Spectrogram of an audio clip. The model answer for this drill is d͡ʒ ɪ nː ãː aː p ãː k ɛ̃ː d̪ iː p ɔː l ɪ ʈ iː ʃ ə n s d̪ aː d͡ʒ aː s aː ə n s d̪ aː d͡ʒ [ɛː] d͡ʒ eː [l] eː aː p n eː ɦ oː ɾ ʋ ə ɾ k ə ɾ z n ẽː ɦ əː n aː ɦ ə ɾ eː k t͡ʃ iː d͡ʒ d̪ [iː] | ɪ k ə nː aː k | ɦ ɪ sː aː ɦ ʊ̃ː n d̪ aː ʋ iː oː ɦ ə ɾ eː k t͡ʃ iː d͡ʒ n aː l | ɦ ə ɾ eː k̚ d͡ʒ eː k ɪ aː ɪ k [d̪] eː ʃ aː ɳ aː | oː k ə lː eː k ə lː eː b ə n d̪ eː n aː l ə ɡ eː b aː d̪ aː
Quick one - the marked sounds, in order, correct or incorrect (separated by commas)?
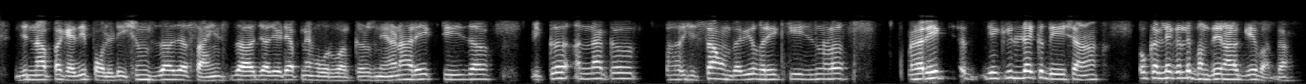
incorrect, incorrect, incorrect, correct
